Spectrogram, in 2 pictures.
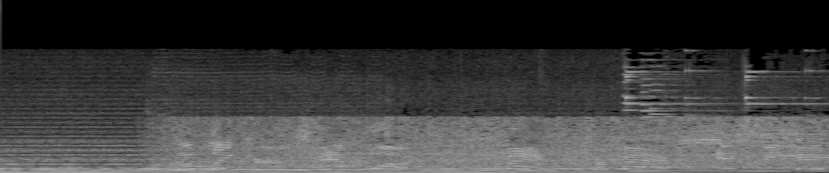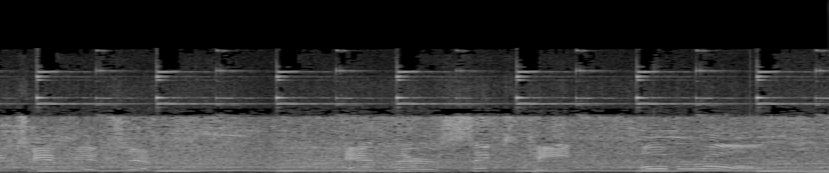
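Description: Edited-in music of sustained chords, with a light beat coming in about four seconds in, laid over an arena crowd cheering and shouting.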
